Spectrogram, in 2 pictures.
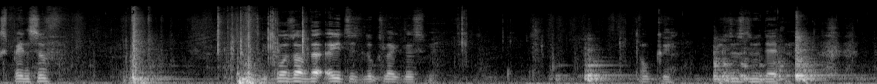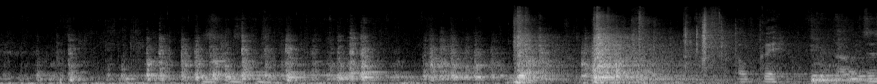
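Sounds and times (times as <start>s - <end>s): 
faint noise: 0.0s - 17.5s
speech: 0.1s - 0.7s, 2.8s - 4.5s, 6.4s - 8.4s, 16.4s - 17.5s
laughter: 8.2s - 8.8s
automatic door solid bumps as it shuts: 10.2s - 16.0s.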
